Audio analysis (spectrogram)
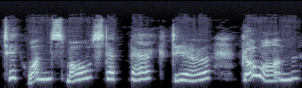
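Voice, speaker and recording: A man's voice: a little mellow, dry recording, muffled recording, heavily acted. A man doing a sweetly deranged old lady killer. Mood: sweetly menacing. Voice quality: high falsetto, sugary and slow. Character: genteel elderly woman murderer, sweetly deranged. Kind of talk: audiobook narration.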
